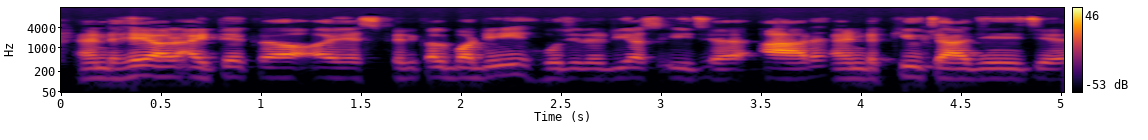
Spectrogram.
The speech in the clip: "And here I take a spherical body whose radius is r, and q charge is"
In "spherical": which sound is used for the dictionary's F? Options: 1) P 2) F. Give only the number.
1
